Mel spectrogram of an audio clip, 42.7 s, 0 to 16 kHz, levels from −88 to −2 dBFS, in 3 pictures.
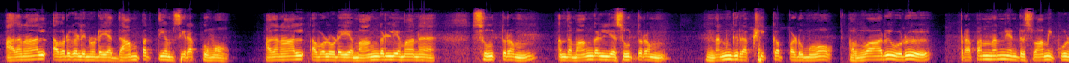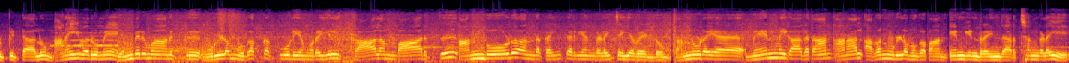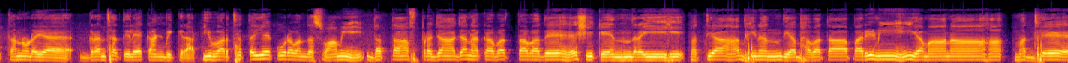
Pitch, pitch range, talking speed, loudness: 150 Hz, 135-165 Hz, 80 wpm, -12 LUFS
